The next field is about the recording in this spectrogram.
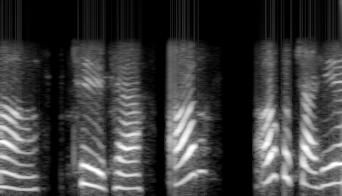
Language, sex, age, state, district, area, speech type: Hindi, female, 30-45, Bihar, Muzaffarpur, rural, conversation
